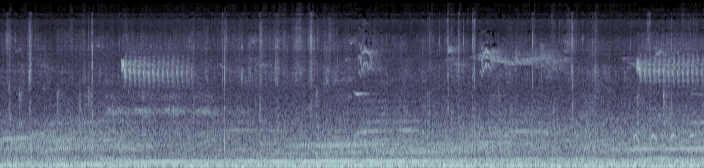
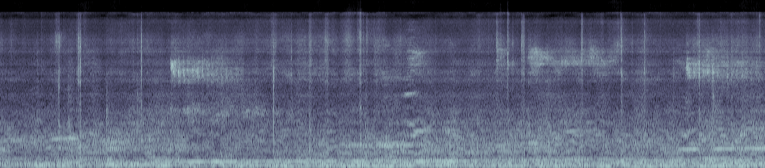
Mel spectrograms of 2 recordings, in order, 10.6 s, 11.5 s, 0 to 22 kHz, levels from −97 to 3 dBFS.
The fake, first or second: second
